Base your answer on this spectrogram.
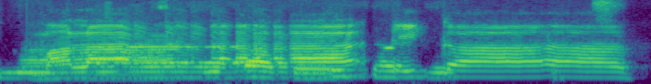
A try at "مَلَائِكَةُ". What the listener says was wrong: ইকা টান দেবেন না, কা তো ওটা হচ্ছে কি হারাকাতের পড়া, টান দেবেন না। মালাইকাতু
